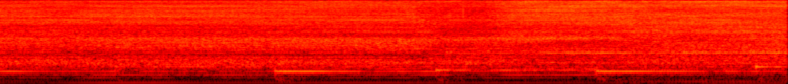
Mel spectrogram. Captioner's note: blow dryer blowing; soft piano music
